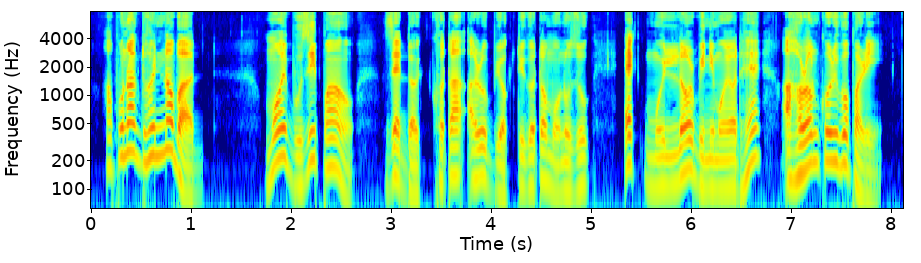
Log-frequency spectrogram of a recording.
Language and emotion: Assamese, surprised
